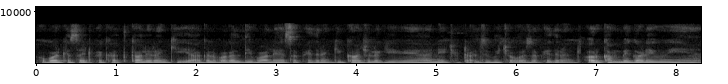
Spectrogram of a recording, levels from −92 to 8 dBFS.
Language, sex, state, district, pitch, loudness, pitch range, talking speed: Hindi, male, Maharashtra, Pune, 100 Hz, -40 LUFS, 100-105 Hz, 215 wpm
